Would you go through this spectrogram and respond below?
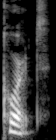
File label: "court", us english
